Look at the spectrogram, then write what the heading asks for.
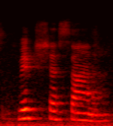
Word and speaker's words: Vrikshasana: The Vrikshasana. And it's a VRK. Vrikshasana. So it's that's the way it's pronounced.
